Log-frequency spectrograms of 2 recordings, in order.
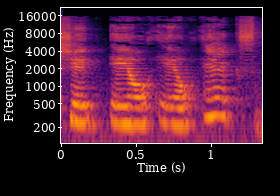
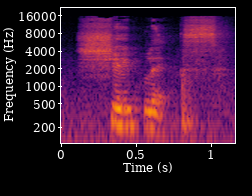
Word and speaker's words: Shapellx: you see it as shape llx but it's pronounced shapeless so they sent me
